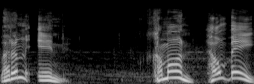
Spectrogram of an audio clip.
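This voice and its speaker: The speaker puts on a character voice, swinging very widely in pitch. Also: man. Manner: urgent, pleading.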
